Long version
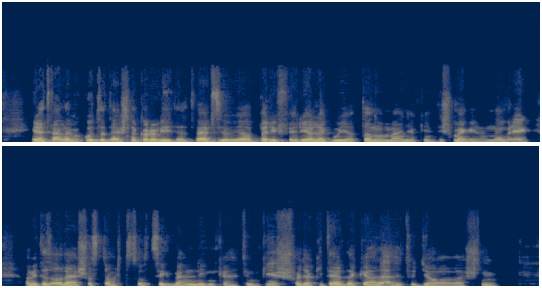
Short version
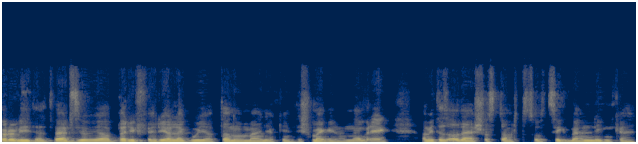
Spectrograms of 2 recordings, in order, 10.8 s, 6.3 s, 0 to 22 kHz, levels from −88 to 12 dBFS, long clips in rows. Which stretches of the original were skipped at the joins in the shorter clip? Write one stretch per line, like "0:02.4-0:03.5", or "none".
none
